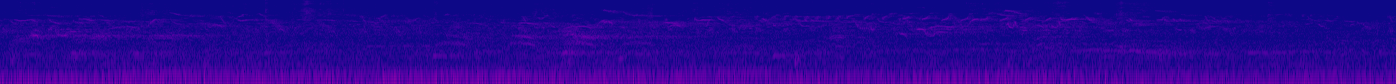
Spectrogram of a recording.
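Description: Several small birds chirping and calling, faint, with a quick trill of repeated high notes a little past the middle, over a steady low outdoor rumble.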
